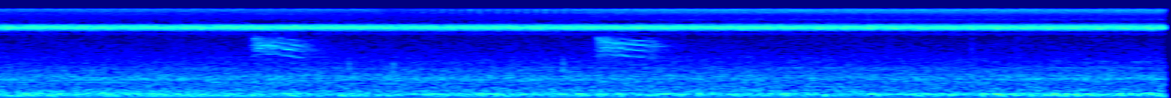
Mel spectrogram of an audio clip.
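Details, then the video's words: A bird calls twice in a sunny summer meadow, each call a brief, rapid downward-slurred burst about two seconds apart. A continuous shrill insect hum and low background rumble persist throughout. "A sunny summer meadow has a bird calling while the trees watch"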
